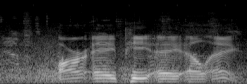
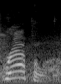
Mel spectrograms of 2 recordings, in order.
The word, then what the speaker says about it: Rapala: a little bit different pronounce r a p a l a well growing up up in Arkansas it was Rapala that's right always but now that I work with him it's Rola but really it doesn't really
